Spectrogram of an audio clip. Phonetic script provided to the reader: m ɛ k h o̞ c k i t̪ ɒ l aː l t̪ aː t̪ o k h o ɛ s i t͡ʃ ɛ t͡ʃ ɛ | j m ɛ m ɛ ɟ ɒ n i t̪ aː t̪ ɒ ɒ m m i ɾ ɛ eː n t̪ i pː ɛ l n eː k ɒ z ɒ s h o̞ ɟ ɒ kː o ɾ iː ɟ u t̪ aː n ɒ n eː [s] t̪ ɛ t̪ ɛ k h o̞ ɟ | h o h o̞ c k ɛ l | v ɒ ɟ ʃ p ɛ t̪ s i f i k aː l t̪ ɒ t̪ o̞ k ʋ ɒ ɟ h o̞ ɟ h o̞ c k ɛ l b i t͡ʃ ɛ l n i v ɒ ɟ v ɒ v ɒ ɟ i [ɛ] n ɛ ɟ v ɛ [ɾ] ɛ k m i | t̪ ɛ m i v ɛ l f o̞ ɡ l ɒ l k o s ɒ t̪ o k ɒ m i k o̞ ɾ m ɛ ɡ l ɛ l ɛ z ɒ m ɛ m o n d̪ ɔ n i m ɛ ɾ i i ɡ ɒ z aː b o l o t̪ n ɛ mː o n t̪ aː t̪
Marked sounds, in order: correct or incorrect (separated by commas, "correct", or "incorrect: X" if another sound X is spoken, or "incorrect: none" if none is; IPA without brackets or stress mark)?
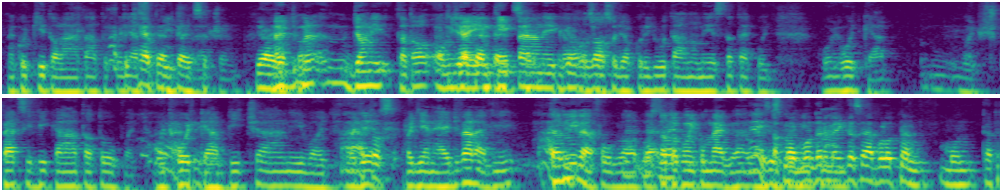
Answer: correct, correct, incorrect: l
